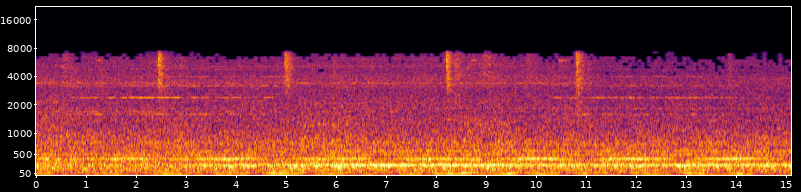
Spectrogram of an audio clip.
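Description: ATC CNC router running, its spindle machining a sheet panel as the gantry travels, over the steady hum of the machine and its dust extraction. The hum holds two steady tones, and short hisses recur about every two to three seconds.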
